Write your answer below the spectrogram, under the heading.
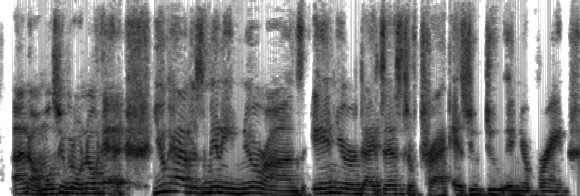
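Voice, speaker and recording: Speaking at a fairly quick pace, a woman with a medium pitch uses lively intonation and very even loudness, with audible room echo and noticeable background noise. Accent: American. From Michigan. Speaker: nutritionist. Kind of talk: casual interview. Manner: fast when excited.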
